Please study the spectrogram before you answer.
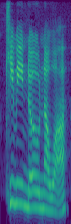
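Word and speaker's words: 君の名は: uh your name or kimi no one uh kimi no nawa um as it's pronounced as it said in uh in uh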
